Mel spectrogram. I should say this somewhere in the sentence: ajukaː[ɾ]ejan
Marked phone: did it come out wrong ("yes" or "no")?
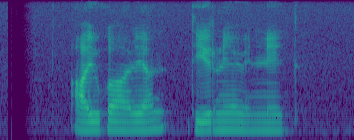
yes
